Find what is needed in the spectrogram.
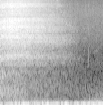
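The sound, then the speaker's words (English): A single slow, airy inhale through the nose during a mindful breathing exercise, a soft breathy hiss that tapers off after about a second, with a faint low rumble underneath and no talking. “I'm aware of myself breathing in.”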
